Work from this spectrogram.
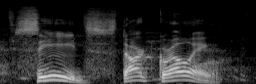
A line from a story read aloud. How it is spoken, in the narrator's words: shouted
